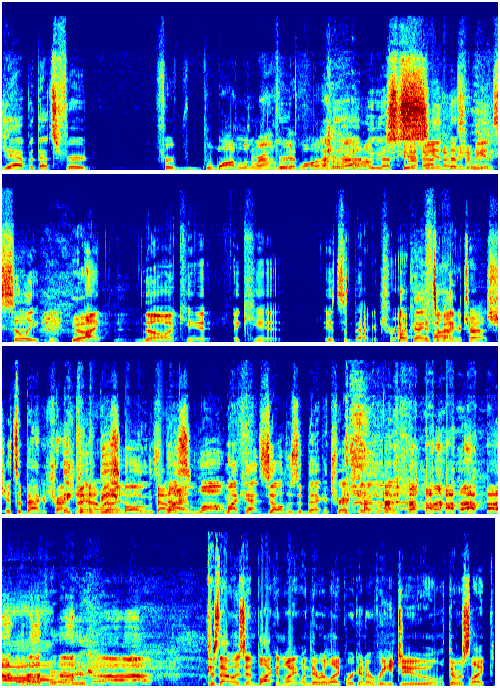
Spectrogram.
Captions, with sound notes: - Yeah. But that's for... - For waddling around with. - For waddling around. That's for being silly. No, I can't. I can't. It's a bag of trash. - Okay, fine. - It's a bag of trash. - It's a bag of trash. - It can be both. My cat Zelda is a bag of trash that I love. (everyone laughs) I love her. - 'Cause that was in Black and White when they were like, we're gonna redo,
